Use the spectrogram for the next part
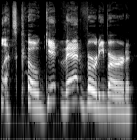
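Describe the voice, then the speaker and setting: A man's voice: on the high side, animated, takes it slowly, pushed and bright, clear, resonant tone, no echo. A man giving casual gameplay commentary, rambling and thinking aloud as he plays. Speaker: gaming YouTuber.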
